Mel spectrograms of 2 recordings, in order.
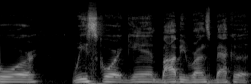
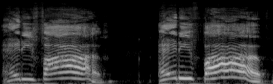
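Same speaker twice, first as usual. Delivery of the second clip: heckling yell; 11 dB louder, much slower than usual. Retold or imitated. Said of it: "starts yelling at me".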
